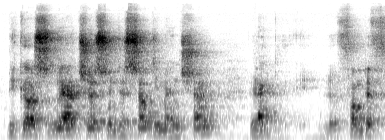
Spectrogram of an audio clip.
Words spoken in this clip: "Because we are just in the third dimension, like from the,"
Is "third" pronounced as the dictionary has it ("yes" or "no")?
no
